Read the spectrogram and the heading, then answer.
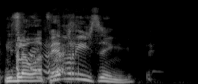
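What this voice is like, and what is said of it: Mock Russian accent drifting French. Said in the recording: “it's amazing how fast my Russian accent became French”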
